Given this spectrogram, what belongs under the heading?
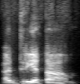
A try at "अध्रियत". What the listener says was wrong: Adriyata, not tam.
